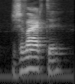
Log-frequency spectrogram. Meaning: heaviness
- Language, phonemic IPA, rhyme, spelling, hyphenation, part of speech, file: Dutch, /ˈzʋaːr.tə/, -aːrtə, zwaarte, zwaar‧te, noun, Nl-zwaarte.ogg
